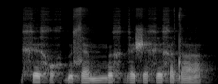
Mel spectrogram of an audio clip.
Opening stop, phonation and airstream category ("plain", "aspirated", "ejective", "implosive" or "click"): implosive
